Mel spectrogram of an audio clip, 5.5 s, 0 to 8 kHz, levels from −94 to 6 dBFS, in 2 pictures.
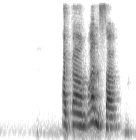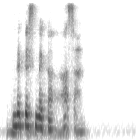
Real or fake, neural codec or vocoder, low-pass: fake; codec, 16 kHz, 1.1 kbps, Voila-Tokenizer; 7.2 kHz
